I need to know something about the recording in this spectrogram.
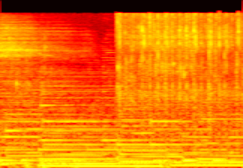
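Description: Background music, with a soft wet crackling from about a second in as chopsticks stir coconut oil into beetroot juice in a wooden bowl.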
